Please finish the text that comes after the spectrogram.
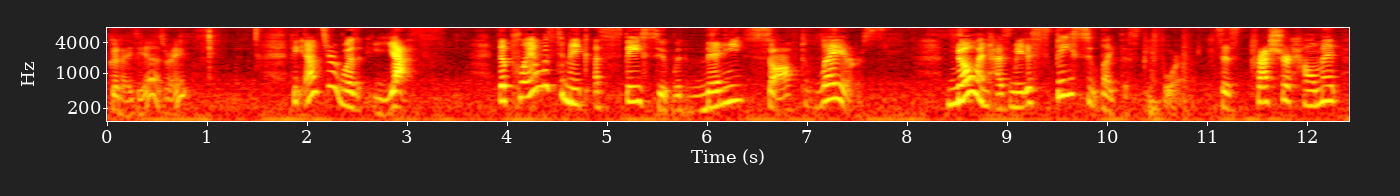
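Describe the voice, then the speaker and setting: A woman librarian reads a picture book aloud to children expressively, pausing to explain things and prompt her young listeners. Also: a little high, very animated, fairly bright tone, a little hiss or hum.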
